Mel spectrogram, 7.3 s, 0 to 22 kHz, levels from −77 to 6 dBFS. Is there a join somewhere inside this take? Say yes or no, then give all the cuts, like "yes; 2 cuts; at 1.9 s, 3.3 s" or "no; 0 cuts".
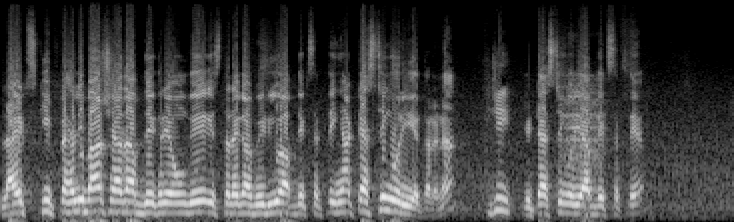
no; 0 cuts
